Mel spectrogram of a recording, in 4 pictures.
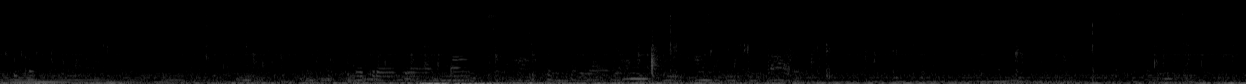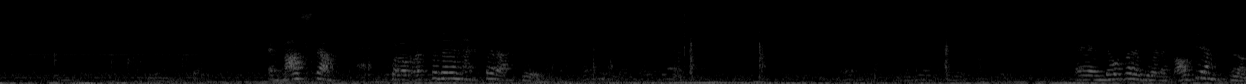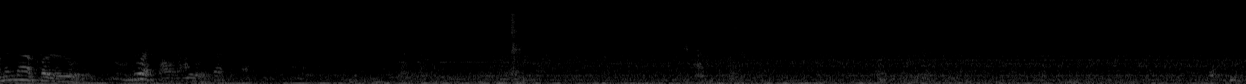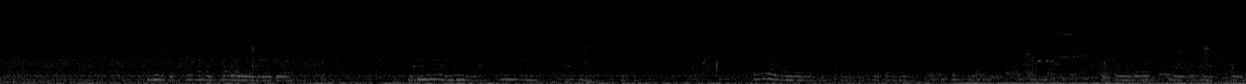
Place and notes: In copisteria, h 10,30 25/01/2010
Copisteria, (romanlux) (edirol r-09hr)
PA, SIC, Italia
